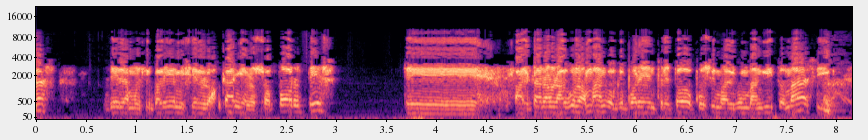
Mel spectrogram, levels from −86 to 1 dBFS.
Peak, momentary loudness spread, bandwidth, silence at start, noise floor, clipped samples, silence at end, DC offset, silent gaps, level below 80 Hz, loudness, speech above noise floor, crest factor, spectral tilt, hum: 0 dBFS; 5 LU; 11 kHz; 0 s; -48 dBFS; 1%; 0 s; under 0.1%; none; -44 dBFS; -6 LUFS; 40 dB; 8 dB; -0.5 dB/octave; none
